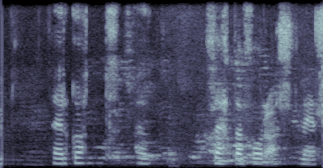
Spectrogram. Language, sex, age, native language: Icelandic, female, 11, Icelandic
